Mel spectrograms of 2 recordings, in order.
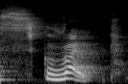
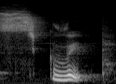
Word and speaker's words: Scrope: Then Scrope. Now that's a good Tudor surname, Scrope. No, we don't pronounce it like that at all. It's Scroop. Then St.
